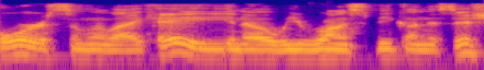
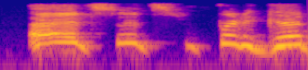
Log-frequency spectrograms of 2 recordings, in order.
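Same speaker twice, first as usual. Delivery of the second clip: voice suddenly jumping to much higher pitch. Speaker mimicking a caller's answer to how are you, voice jumping way up. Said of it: "their voice goes up like 10 octaves".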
